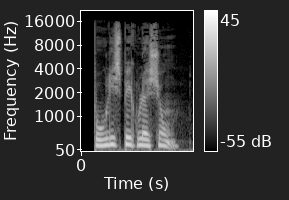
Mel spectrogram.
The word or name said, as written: boligspekulation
